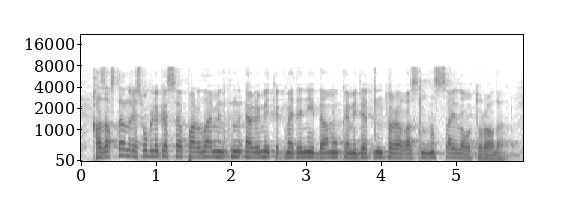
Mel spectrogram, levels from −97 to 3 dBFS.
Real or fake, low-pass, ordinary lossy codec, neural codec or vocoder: fake; none; none; codec, 16 kHz, 4 kbps, FreqCodec, larger model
